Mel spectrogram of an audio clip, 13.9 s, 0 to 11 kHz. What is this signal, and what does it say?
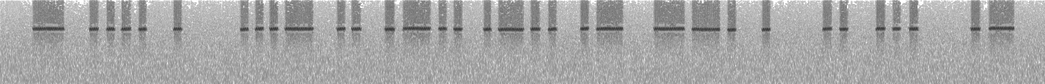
Morse code, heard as a whistle, hand-sent with a straight key, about 11 wpm. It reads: THE VILLAGE IS A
